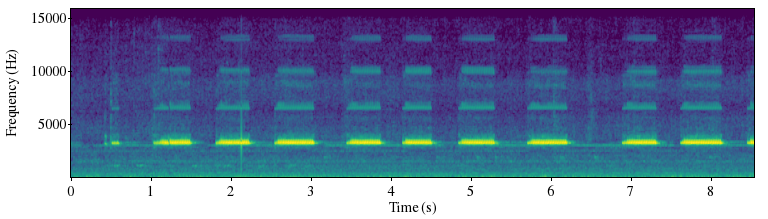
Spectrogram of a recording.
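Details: A tree cricket on a Euphorbia milii plant gives steady, high trilled bursts, each about half a second, repeated rhythmically.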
